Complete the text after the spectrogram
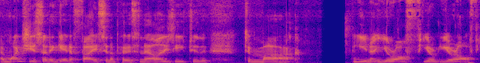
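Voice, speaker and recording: A woman speaks in a strong Australian accent at a fairly low pitch and a moderate pace. Her intonation is fairly even, and the room echo is audible. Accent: very Australian. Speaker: book club guest. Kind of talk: casual chat. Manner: loud; halting.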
